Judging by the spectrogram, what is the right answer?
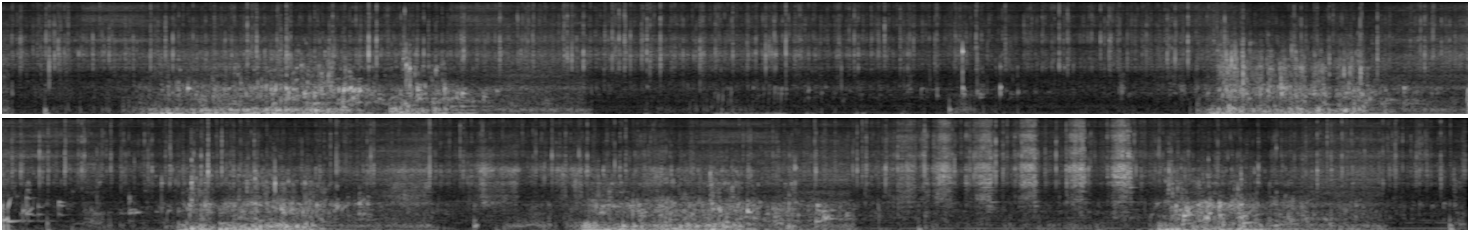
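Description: Scuba diver's exhaled bubbles gurgling out of the regulator underwater, in five bursts of two to three seconds each, with quieter breathing-gear hiss between them.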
